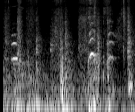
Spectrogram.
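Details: Pet cats talking in the morning: Omusubi in a very cuddly mood and chatty, Ace always vocal. Short arched, rising-then-falling meows come in quick succession indoors over faint household rumble.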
